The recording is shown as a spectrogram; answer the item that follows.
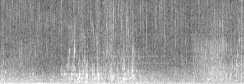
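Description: Sea water moving softly, faint lapping and trickling with gentle splashes in a low, steady wash.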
